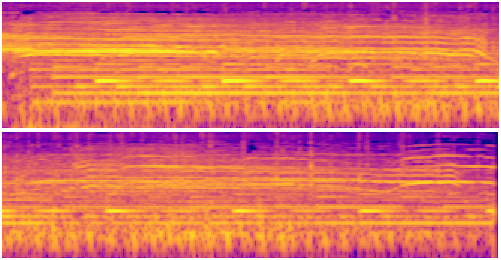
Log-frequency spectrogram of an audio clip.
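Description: A crowd screams and cheers wildly after a shot scores in the last seconds of a game, many high voices shrieking and yelling at once in a loud, sustained roar that barely dips for several seconds.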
